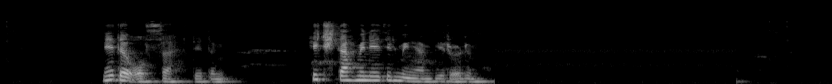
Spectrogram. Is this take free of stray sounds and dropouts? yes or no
yes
